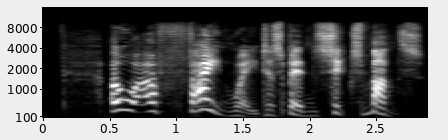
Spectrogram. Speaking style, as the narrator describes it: shrieked

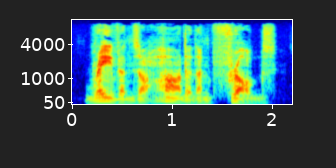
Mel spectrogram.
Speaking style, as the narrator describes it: said Ron testily

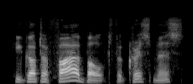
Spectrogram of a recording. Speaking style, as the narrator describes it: said Ron

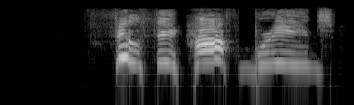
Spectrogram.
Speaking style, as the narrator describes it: she screamed

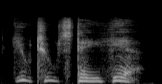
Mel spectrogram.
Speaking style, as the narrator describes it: whispered Hermione

